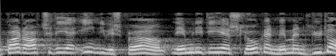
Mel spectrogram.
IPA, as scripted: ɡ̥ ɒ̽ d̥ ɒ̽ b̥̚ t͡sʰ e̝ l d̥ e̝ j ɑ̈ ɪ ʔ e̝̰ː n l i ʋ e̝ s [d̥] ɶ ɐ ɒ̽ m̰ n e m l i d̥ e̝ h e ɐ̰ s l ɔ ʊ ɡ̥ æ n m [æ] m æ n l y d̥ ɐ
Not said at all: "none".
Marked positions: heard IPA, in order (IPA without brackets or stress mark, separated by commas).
b̥, e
